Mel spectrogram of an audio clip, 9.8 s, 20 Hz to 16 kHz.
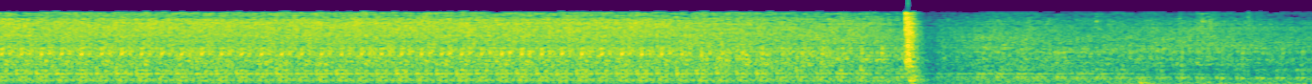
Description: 2007 6.6L lmm Duramax Diesel engine knocking parked at idle Chevy 3500 Silverado truck with GMC Sierra front clip. Crankshaft bearing won out.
